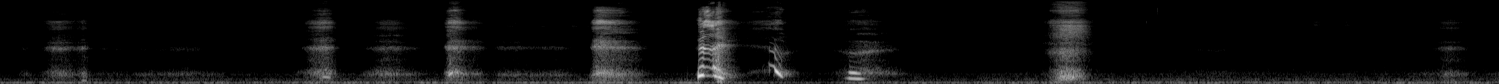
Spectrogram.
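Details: Early-morning sneezing fit right after waking, with very snotty nose blows: repeated sneezes with sharp gasping intakes and sniffles over room hum; the person feels exhausted by recurring sneezing attacks.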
